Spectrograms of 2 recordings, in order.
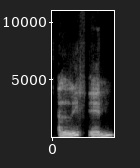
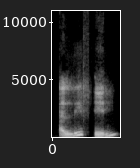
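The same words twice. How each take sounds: The two takes are said the same way.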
